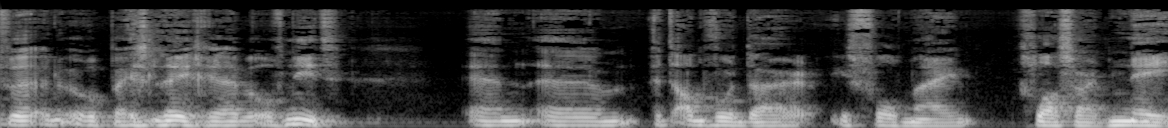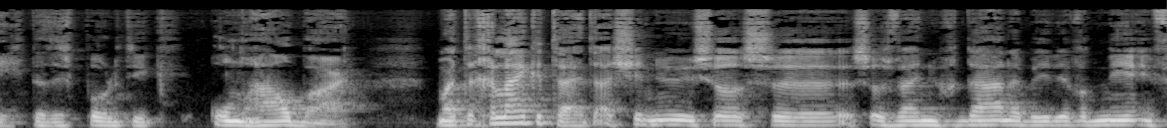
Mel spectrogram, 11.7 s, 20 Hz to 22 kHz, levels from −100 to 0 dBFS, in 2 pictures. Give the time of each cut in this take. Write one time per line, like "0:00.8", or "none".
0:05.0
